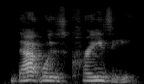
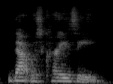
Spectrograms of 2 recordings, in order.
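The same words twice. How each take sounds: First: "That was crazy" drawn out, leaning on "That"; slow emphatic repeat. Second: Said in the usual way. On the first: Real, not acted. Vlogger recalling a hard summer, slow emphatic "That was crazy".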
